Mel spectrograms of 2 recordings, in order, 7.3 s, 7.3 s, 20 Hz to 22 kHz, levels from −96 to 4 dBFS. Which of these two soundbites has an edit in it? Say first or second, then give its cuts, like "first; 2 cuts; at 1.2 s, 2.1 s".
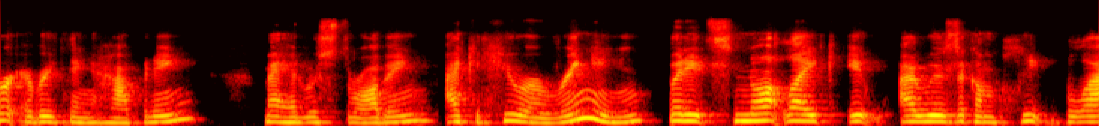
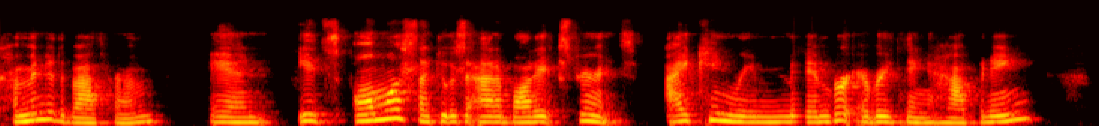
first; 2 cuts; at 2.9 s, 4.4 s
